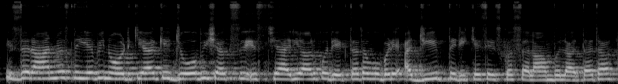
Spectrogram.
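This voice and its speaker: A woman narrating a moral story in an unhurried way, with frequent fillers and lessons for girls. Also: fairly high pitch, steady tone, mellow, reverberant.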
